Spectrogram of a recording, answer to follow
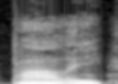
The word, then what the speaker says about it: Pali: frightful precipice of the Pali pronounced Pali intelligent natives claim that there is no R in the kanaka alphabet in front and then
